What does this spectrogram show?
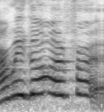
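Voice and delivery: very high, loud, excited yelping dog scream. Retelling how the dog reacts to the rock hounding bag: imitating a dog screaming. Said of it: "She just starts screaming".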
